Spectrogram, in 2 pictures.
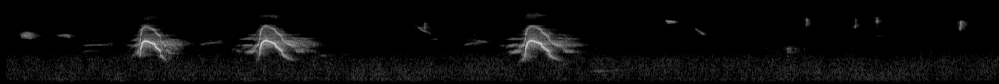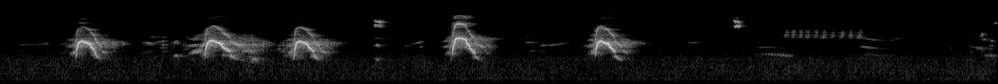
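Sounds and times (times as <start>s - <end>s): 
wigeon calling: 0.2s - 3.4s, 4.2s - 5.9s, 10.3s - 19.0s.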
